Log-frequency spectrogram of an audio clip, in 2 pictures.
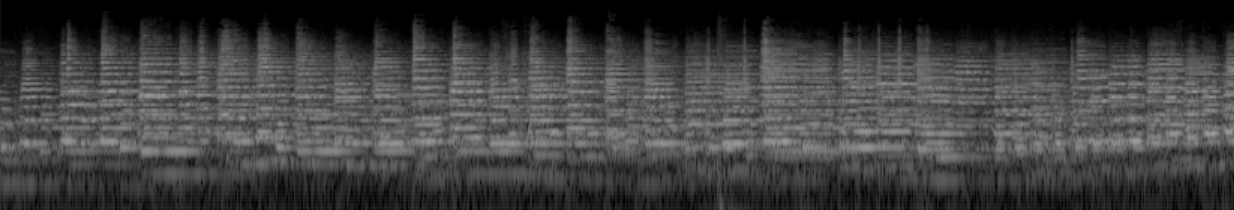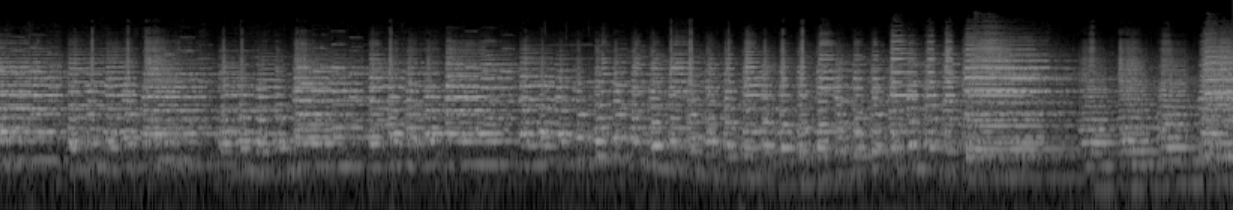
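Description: Military brass band playing full ensemble: trombones, baritone horns, sousaphones, saxophones and clarinets together, with steady rhythmic note attacks. A loud, bright accent comes near the end.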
